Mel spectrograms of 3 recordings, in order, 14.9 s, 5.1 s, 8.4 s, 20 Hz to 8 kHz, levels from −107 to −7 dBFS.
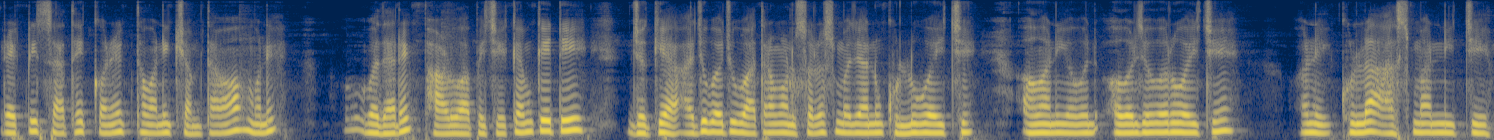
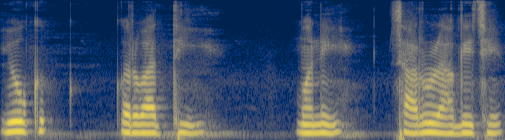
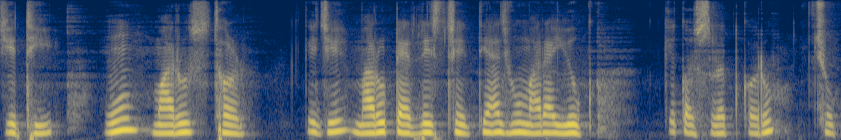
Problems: background sounds at intervals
